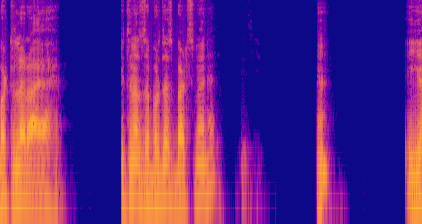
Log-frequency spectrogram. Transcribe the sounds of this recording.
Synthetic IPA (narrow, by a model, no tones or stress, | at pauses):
bɐʈləɾaːjaɦɛ̰ː | kɪt̪̬nazɐbəɾd̪əs̬t̪̚bɛːʈsmɛːnɦɛː | ɦɛ̃ː | ja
